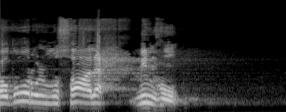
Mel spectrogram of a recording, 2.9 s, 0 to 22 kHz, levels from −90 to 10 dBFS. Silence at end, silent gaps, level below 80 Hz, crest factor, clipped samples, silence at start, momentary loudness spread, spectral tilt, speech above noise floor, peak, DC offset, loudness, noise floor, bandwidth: 1.1 s; none; -68 dBFS; 14 dB; under 0.1%; 0 s; 9 LU; -3.5 dB/octave; 52 dB; -2 dBFS; under 0.1%; -16 LUFS; -67 dBFS; 12.5 kHz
